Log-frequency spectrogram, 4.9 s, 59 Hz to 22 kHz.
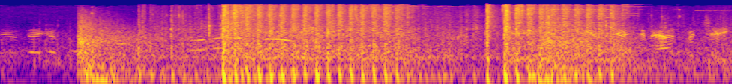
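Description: Automatic gunfire from a weapon fired from the hip in Battlefield 3, sustained rapid bursts close and loud with a short break between volleys.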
